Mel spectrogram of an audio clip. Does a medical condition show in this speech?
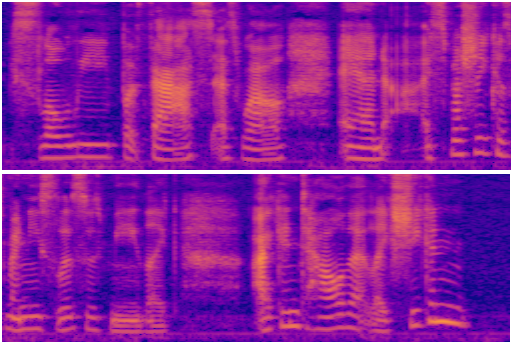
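No.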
